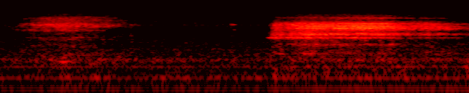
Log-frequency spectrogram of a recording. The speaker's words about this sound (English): It always makes me feel better to take a few deep breaths.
